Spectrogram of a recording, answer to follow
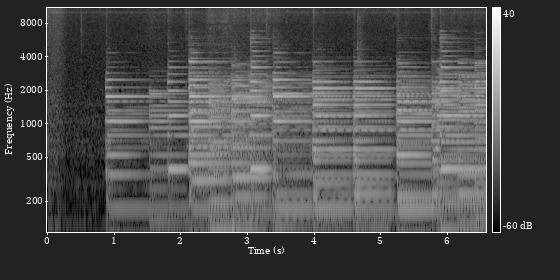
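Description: Electronic keyboard on a piano voice playing the opening of a hymn. It starts about a second in with a full chord, then moves on to a new chord every half second or so.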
